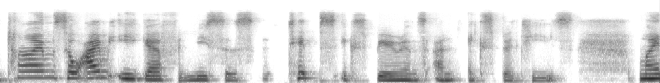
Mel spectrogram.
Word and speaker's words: Leisa: your name properly yes because it's Lisa but written in a very uh in a in a very artistic I find way um so I mean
